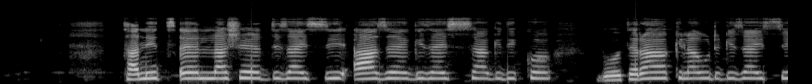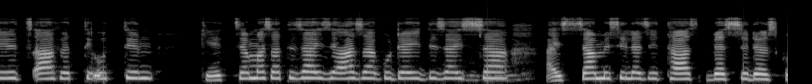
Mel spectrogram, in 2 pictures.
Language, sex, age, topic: Gamo, female, 25-35, government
